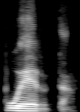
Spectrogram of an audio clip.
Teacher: las vocales E, O, breves y tónicas pasaron a ser diptongos.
